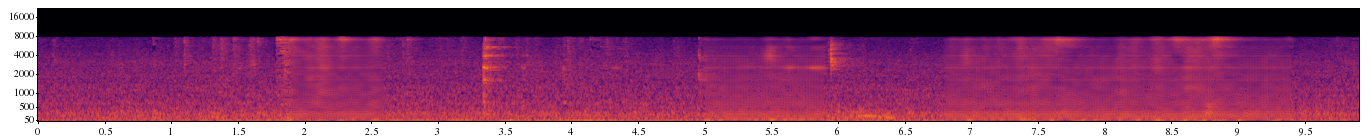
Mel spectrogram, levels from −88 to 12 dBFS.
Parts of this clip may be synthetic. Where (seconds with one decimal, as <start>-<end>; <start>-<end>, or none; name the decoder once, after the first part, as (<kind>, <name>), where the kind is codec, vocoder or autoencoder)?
1.9-2.6 (vocoder, Vocos); 5.0-5.9; 6.8-9.4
